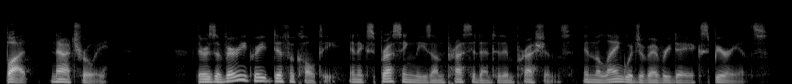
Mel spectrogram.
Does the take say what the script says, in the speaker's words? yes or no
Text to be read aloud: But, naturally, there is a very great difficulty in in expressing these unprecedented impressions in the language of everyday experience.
no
